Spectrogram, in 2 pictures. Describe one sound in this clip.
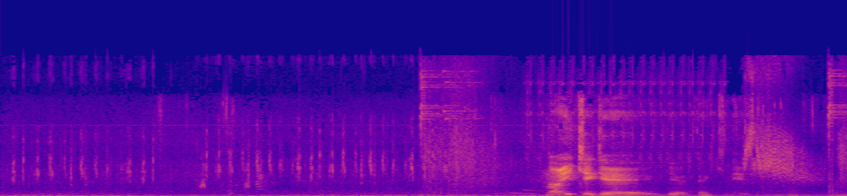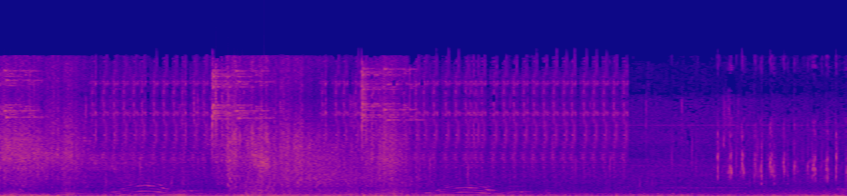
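Game sound effects chime and clatter as pieces break apart.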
